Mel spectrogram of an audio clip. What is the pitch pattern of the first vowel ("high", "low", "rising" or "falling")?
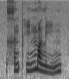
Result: rising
